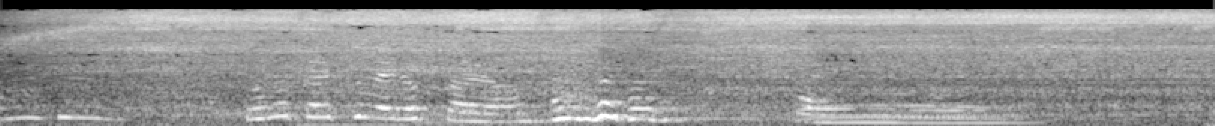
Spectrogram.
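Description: A young woman talks close by over a hair dryer.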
